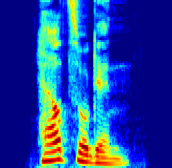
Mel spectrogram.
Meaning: duchess
- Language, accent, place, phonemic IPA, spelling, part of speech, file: German, Germany, Berlin, /ˈhɛʁ.t͡soː.ɡɪn/, Herzogin, noun, De-Herzogin.ogg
